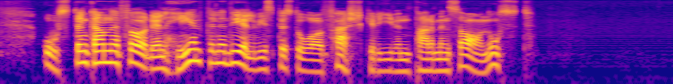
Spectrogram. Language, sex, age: Swedish, male, 36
